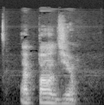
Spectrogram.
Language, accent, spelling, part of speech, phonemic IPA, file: French, Canada, appendions, verb, /a.pɑ̃.djɔ̃/, LL-Q150 (fra)-appendions.wav
- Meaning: inflection of appendre: 1. first-person plural imperfect indicative 2. first-person plural present subjunctive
